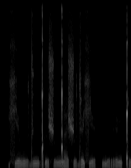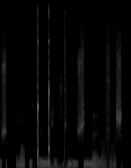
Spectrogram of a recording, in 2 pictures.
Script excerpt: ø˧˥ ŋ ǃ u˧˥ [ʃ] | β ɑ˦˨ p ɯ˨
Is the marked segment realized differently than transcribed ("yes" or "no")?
no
